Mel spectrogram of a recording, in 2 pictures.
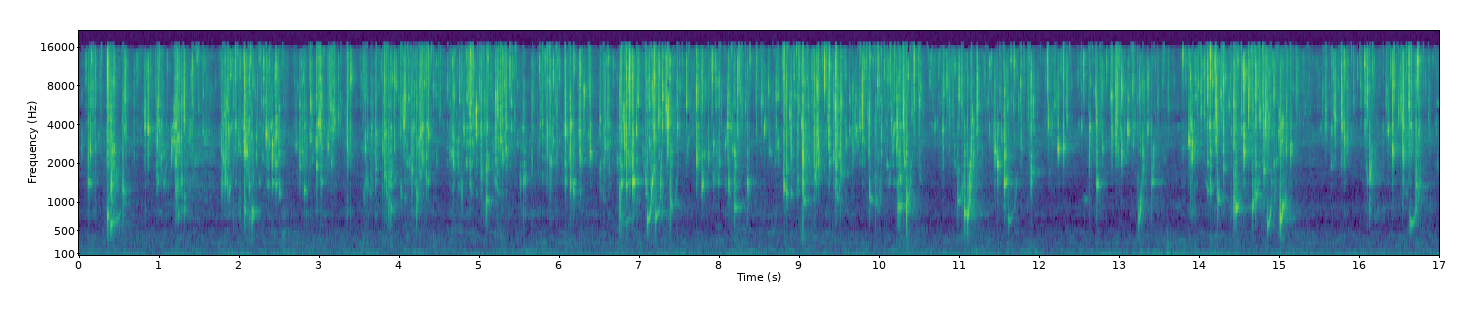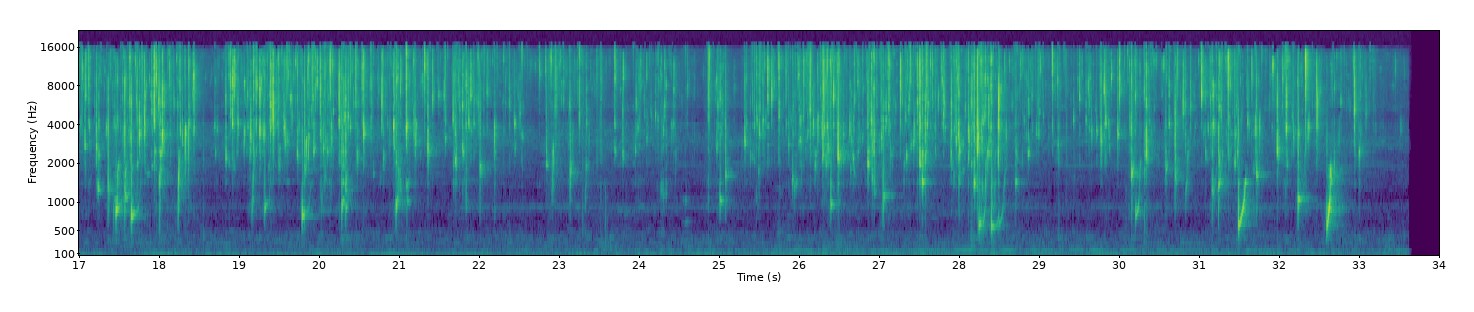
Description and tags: running water drops-01
hand-made running water drops on water of a sink
sounds flowing, quite calm
recorded with sony MD recorder and stereo microphone
drops, hand-made, running, water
